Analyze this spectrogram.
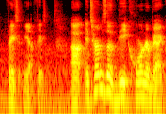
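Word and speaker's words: Facyson: Pronounced Faison. Faison.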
